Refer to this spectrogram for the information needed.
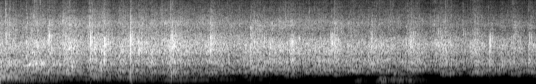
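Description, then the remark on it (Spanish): A church audience claps steadily and continuously, a dense, even wash of applause for the Lord that holds at the same lively level throughout without any voices over it. “Denle ese aplauso al Señor.”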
